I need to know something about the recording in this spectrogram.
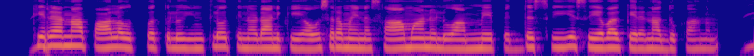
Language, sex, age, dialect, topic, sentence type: Telugu, female, 18-24, Southern, agriculture, statement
